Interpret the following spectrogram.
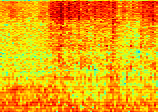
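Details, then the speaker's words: Pressure canner with cold-pack navy beans at operating pressure, heat adjusted so the weight jiggles every three to four minutes. Rapid hissing rattle of the rocking weight venting steam in a steady rhythm; healthy canner. "you want it to be jiggling off and on every three to four minutes so and i have to adjust my temperature to keep it in the right"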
